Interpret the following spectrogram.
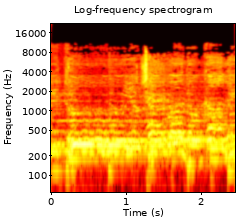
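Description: A choir singing a song in Ukrainian, voices holding long sung notes.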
